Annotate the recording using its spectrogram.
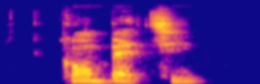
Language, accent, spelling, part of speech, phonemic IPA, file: French, Canada, combattis, verb, /kɔ̃.ba.ti/, LL-Q150 (fra)-combattis.wav
- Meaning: first/second-person singular past historic of combattre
